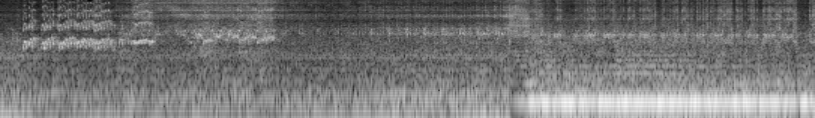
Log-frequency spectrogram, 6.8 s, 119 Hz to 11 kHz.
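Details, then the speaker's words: Lathe turning a 1960s Harley XL Ironhead kicker gear ratchet part: a rough scraping cut, then a steady piercing squeal held for several seconds. The worn carbide insert has no cutting edge left on one side and won't cut. "Yeah, just gone. There is no more cutting edge on that one side. Alright."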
